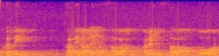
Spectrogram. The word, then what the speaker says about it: خضر: احادیث میں موجود ہے، خضر پڑھا جاتا ہے، اصل جو اس کا تلفظ ہے وہ ہے خضر۔ خضر علیہ السلام وہ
